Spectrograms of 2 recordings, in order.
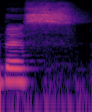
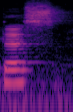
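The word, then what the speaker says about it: です: So yeah, Raven desu, Yuri desu. And sometimes some sounds, especially if it ends in an U, like the TSU, SU, the U is kind of silent.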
